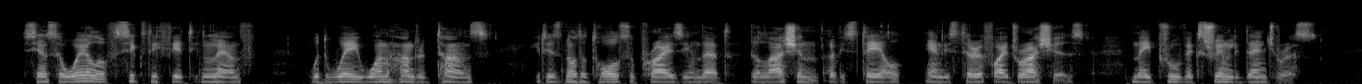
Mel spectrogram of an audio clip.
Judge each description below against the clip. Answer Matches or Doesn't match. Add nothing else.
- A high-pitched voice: Doesn't match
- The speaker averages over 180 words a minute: Doesn't match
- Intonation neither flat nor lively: Doesn't match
